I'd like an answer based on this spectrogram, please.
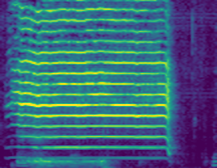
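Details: Newborn male Nigerian Dwarf goat kid, one of three kids just born to a farm doe, bleating shortly after birth: one long, steady, high nasal bleat of about a second, ending abruptly, with a brief soft sound after.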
